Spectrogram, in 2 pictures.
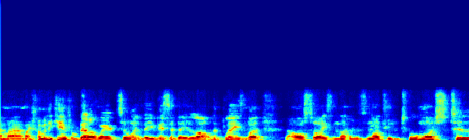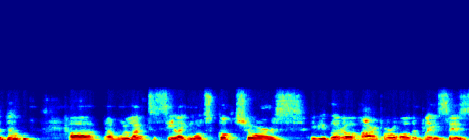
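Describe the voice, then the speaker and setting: A man with a strong Puerto Rican accent speaks at a town meeting, halting and earnest, full of restarts and fillers. His voice sits a little high and sounds soft and mellow. The recording is dull and muffled. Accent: Puerto Rican Spanish. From Puerto Rico. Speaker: food truck owner speaking at public meeting. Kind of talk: informal public comment. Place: public meeting room.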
